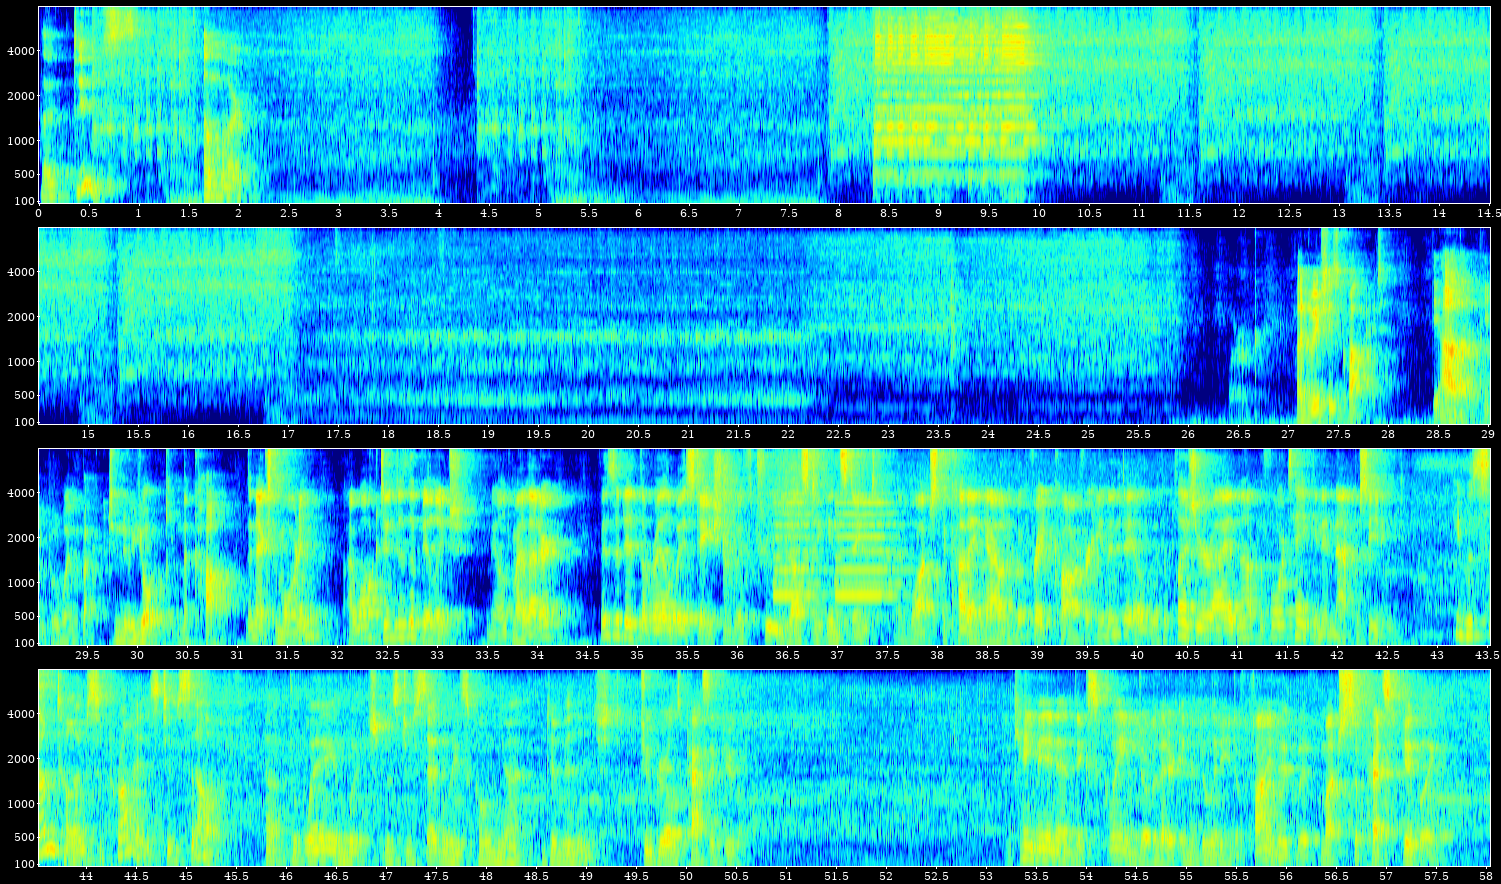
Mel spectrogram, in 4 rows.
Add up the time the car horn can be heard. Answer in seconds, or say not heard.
3 s.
